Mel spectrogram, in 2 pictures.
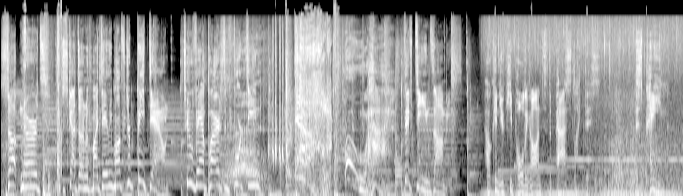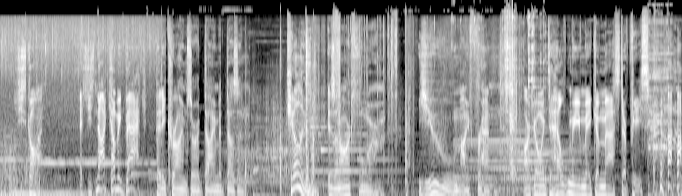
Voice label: Animation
